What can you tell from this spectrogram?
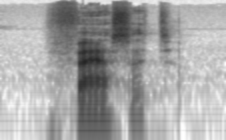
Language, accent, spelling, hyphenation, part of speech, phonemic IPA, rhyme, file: English, US, facet, fac‧et, noun / verb, /ˈfæs.ɪt/, -æsɪt, En-us-facet.ogg
- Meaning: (noun) 1. Any one of the flat surfaces cut into a gem 2. One among many similar or related, yet still distinct things 3. One of a series of things, such as steps in a project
